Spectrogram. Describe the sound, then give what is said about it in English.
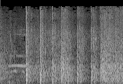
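Celebratory gunfire from rebels in Libya firing into the air: a rapid, irregular run of many sharp, loud bangs over a dense, noisy background. “In Libya, rebels celebrating firing into the air after seizing control of Colonel Muammar Gaddafi's”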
